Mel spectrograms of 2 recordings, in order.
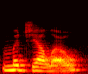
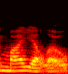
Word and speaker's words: Mijello: their history it's pronounced mijello i always want to say my yellow because that just rolls off the tongue better however that's would be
